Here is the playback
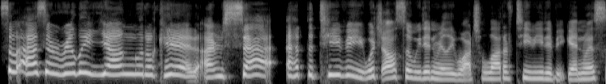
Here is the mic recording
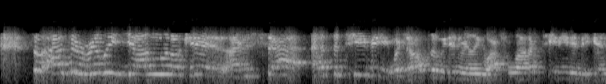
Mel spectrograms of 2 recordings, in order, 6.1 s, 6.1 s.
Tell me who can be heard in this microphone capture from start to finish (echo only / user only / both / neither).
echo only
